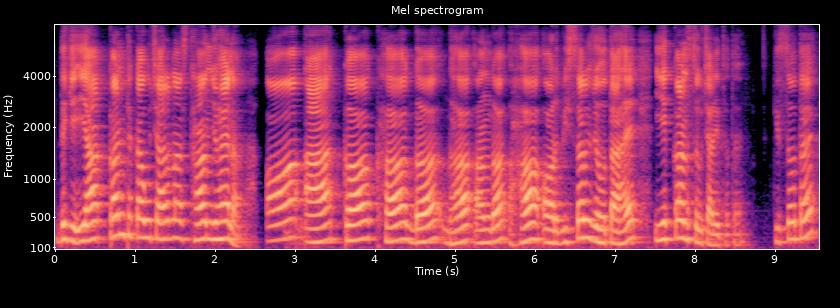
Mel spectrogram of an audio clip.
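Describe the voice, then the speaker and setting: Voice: medium pitch, unhurried. A teacher gives an exam-prep grammar lesson, repeating points and mixing in English words. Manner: asks rhetorical questions and answers them.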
